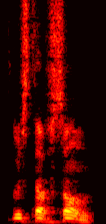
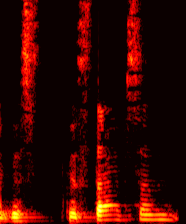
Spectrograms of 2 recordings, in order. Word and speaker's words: Gustavsson: Gustavsson. Gustavsson. Okay. Yeah, that's good. That's better. But you can say Gustavsson or Gustavsson. Or Gustavsson. I'm going to try it, yeah. That's a Swedish pronunciation.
